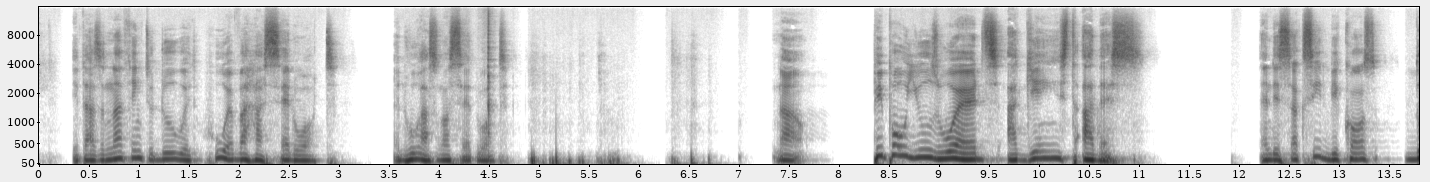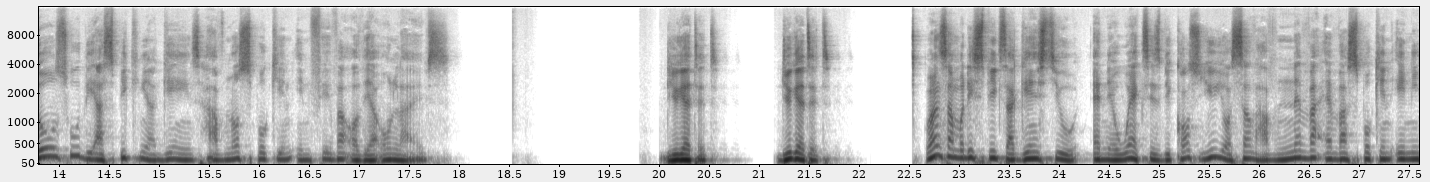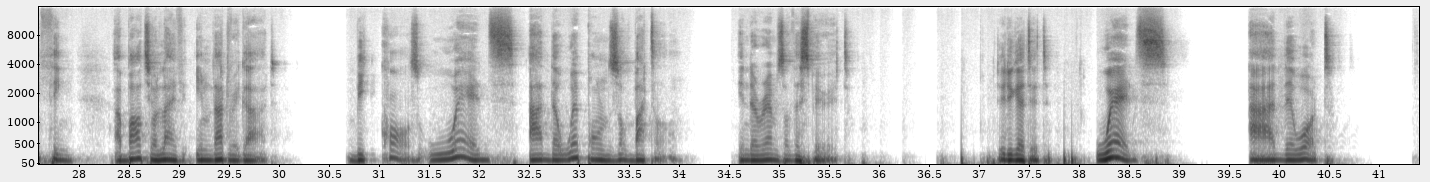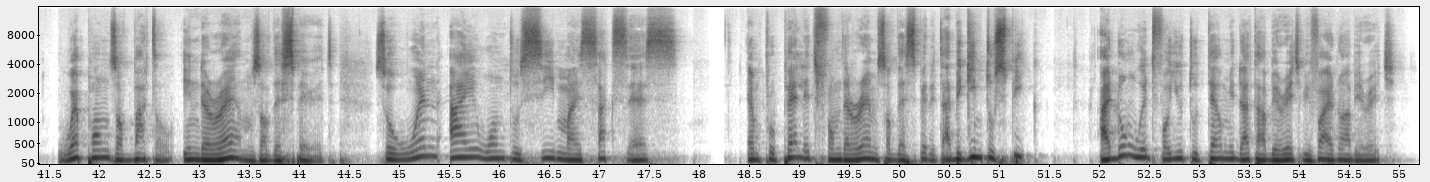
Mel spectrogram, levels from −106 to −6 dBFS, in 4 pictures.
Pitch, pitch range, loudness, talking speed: 125 Hz, 115-140 Hz, -32 LUFS, 155 wpm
